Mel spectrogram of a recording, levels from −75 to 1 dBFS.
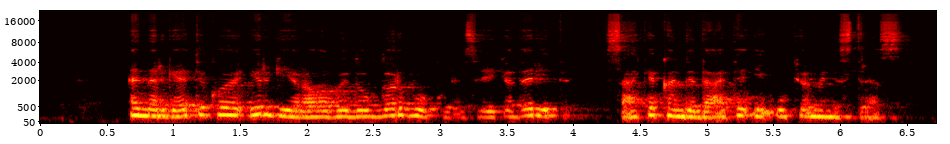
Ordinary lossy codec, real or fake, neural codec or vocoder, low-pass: Opus, 32 kbps; real; none; 19.8 kHz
